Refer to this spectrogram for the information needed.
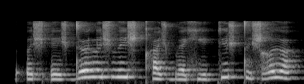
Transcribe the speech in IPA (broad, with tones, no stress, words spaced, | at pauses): ʔə˨ʃʔe˨ʒ dœ˦lə˦ʃðe˦ʃ qʰɨ˨ʒbɛ˨xʲe˨ kʲœ˦ʃtɨ˨ʃʁɨ˦˨ɐ̯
